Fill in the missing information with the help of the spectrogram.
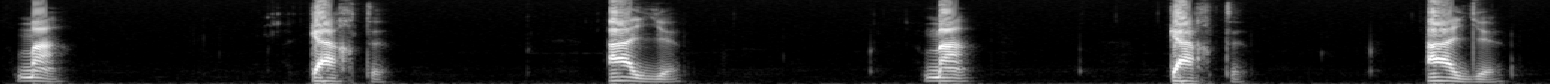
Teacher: As we can see, this vowel sound is pronounced with the mouth very open.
